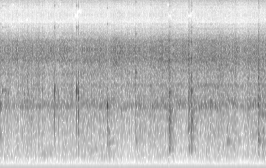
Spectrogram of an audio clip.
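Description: Garlic and ginger sautéing in a pan, a soft continuous sizzle with a few light utensil taps against the pan.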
